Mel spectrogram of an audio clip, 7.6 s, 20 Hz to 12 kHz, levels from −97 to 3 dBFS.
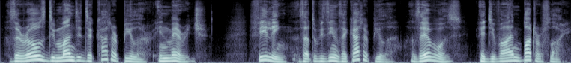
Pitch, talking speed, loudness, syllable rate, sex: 145 Hz, 135 wpm, -18 LUFS, 5.5 syllables/s, male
